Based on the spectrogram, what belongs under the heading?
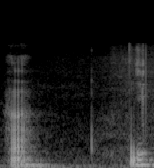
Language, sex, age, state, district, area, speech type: Urdu, male, 18-30, Bihar, Gaya, urban, spontaneous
